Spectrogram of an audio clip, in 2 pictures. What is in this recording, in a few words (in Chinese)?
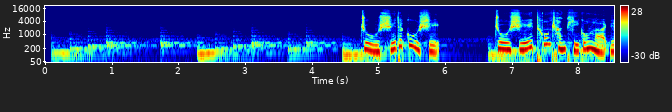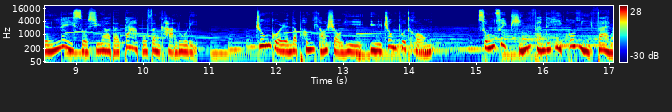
女国 纪录片 主食; 舌尖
